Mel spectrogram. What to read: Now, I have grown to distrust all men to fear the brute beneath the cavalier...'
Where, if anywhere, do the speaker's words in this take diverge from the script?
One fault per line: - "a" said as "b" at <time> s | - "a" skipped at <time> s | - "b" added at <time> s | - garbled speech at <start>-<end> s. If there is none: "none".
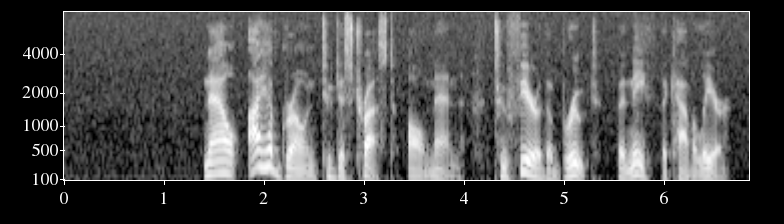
none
